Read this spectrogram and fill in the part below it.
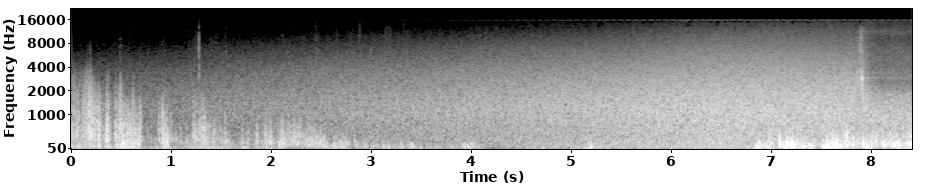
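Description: Wind gusts rumble outdoors.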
